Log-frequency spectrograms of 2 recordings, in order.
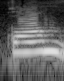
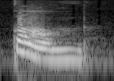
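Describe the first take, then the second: First: It ends with m and no b sound. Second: It ends with an audible b sound. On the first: The speaker calls it right. "कॉम बोला जाता है" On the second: The speaker calls it wrong. "ना कि कॉम्ब"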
